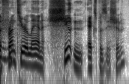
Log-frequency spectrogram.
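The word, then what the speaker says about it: Frontierland Shootin' Exposition: Due to the success of the Frontier Shooting Exposition, there's no G, it's an apostrophe, gotta say it right, of the Frontierland Shooting Exposition,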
